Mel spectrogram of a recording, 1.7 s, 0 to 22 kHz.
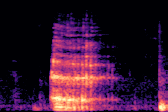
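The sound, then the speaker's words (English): A single loud, drawn-out burp erupts, rumbling for well over half a second before fading, followed by a brief muffled thump. “I heard that burp within like the first like 2 minutes.”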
